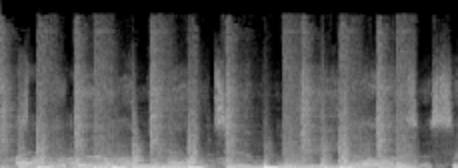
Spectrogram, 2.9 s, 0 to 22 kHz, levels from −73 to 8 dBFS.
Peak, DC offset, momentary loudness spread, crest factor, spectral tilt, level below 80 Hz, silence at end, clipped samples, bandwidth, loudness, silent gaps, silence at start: 0 dBFS; under 0.1%; 3 LU; 10 dB; -4.5 dB/octave; -14 dBFS; 0 s; 0.6%; over 20 kHz; -11 LUFS; none; 0 s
